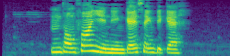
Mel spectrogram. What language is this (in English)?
Cantonese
